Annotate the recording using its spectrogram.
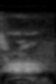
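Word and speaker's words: Tamm: uh touring Pro Albert Tom um it's not Tam it's Tom really yeah t but it's also has two M ah he's Estonian so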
